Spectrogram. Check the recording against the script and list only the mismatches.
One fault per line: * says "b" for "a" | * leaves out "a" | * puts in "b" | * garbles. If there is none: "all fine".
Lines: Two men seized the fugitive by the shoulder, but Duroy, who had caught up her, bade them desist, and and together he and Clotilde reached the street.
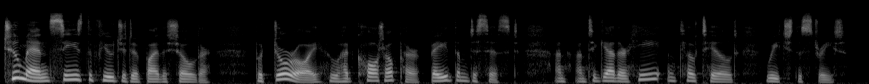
all fine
